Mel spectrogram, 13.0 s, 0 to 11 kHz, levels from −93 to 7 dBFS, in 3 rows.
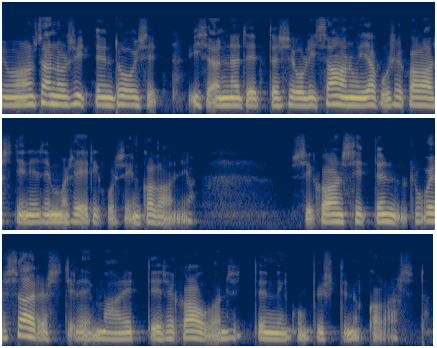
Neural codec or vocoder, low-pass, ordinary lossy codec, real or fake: codec, 16 kHz, 8 kbps, FunCodec, trained on LibriTTS, 25 frames a second; 7.2 kHz; none; fake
